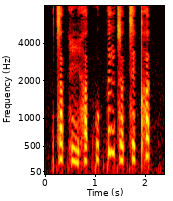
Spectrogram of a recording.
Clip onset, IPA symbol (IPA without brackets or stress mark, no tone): t͡s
